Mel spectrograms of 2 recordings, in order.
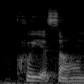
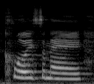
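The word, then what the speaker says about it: cloisonné: Egg style pieces um cloisonne which I often when I'm moving between languages will pronounce cleosone or like I do it phonetically sometimes but cloisonne Russian Faberge eggs again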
